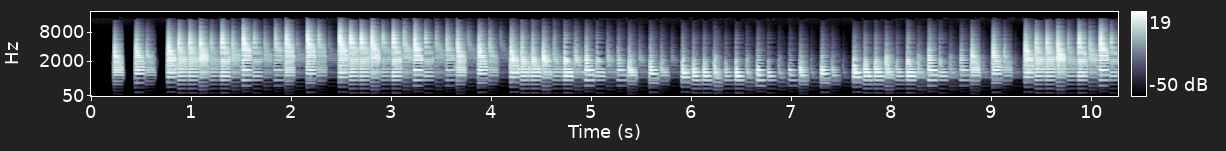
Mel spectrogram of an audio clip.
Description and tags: TR LOOP 0419
loop psy psy-trance psytrance trance goatrance goa-trance goa
goatrance, goa-trance, trance, psytrance, psy, goa, psy-trance, loop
